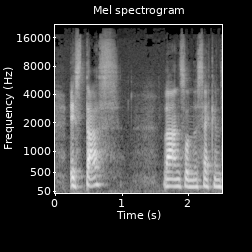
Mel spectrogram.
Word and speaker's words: está: So we're not saying esta, we're saying está.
